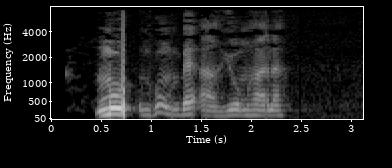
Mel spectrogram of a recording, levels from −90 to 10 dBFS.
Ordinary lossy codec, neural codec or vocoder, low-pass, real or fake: MP3, 32 kbps; none; 7.2 kHz; real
